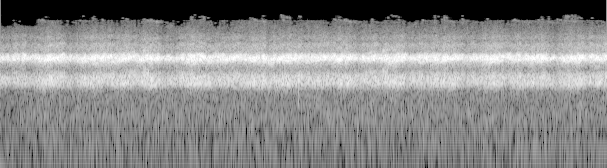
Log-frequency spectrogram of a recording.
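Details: Frogs in a dense, unbroken chorus of croaking, a steady pulsing drone with a bright upper tone and a lower band beneath it, holding an even level throughout with no other sounds standing out.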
